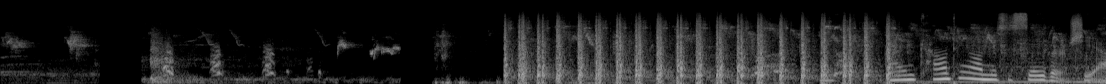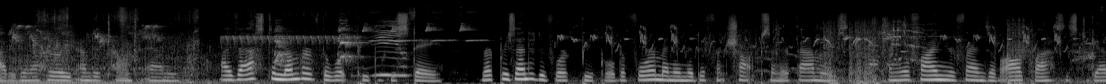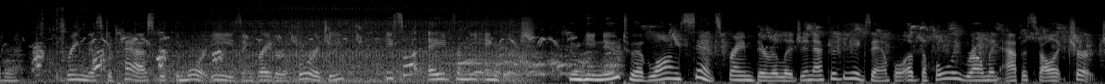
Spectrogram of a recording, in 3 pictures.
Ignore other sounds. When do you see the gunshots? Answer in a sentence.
You can hear the gunshots from 5.0 to 9.1 s and from 18.4 to 21.4 s.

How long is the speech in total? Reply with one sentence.
The speech can be heard for 25 seconds in total.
